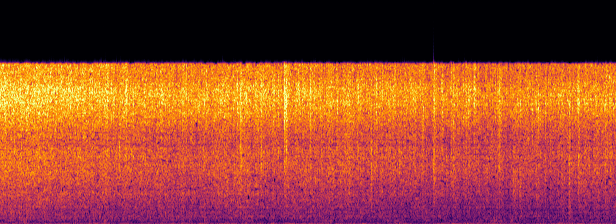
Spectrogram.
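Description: An oats and moong dal chilla frying in desi ghee on a hot tawa, giving a steady sizzle, with a few light taps of the spatula.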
